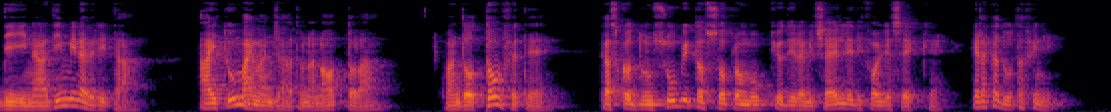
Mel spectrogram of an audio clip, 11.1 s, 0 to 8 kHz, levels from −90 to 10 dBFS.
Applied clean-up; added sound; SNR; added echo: none; none; none; none.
